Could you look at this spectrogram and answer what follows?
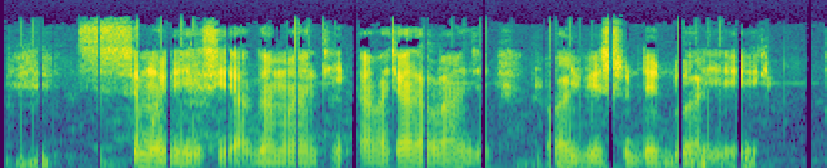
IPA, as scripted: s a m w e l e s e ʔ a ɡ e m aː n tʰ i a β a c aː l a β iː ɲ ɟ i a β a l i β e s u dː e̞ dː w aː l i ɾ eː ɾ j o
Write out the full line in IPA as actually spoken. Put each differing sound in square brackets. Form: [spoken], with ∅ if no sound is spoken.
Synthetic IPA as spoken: s [e] m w e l e s [i] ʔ a ɡ [a] m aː n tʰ i a β a c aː l a β [aː] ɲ ɟ i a β a l i β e s u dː e̞ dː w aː l i ɾ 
